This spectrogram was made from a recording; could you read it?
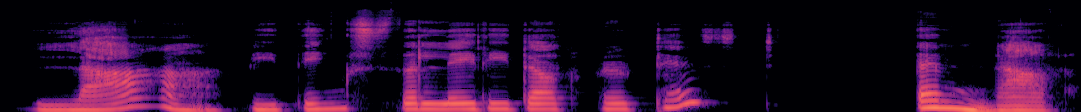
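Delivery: light, lilting, teasing sing-song, "la" drawn out. One character teases another after an indignant denial, in a lilting voice. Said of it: "with a lilting voice said".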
